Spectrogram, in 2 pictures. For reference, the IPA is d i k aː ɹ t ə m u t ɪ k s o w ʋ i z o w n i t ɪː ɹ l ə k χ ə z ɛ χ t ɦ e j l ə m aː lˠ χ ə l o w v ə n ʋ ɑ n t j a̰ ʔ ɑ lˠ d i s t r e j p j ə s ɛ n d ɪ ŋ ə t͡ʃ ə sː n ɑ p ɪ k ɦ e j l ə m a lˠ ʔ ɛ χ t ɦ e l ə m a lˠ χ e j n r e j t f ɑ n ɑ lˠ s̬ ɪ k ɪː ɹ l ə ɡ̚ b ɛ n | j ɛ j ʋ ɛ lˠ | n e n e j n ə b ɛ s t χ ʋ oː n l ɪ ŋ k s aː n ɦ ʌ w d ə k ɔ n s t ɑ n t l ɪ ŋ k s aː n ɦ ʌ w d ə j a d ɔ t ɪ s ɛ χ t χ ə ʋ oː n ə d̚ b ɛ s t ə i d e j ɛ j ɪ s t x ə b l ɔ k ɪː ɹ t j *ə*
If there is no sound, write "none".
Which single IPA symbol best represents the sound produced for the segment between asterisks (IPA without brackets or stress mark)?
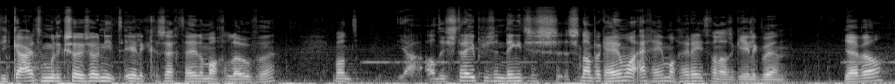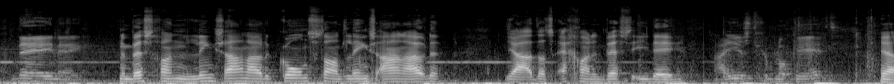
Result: a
